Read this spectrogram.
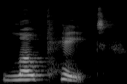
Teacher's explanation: I'm hearing that eight at the end, so it's not the schwa sound. Low, Kate, k-a-t, locate.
